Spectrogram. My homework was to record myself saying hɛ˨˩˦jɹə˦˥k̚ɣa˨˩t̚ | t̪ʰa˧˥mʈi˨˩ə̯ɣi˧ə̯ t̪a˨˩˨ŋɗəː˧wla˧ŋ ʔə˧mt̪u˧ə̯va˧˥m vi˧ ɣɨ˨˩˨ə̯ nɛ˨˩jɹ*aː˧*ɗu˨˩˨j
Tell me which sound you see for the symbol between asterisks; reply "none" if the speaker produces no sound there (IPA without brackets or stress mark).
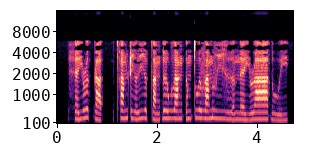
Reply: aː˧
